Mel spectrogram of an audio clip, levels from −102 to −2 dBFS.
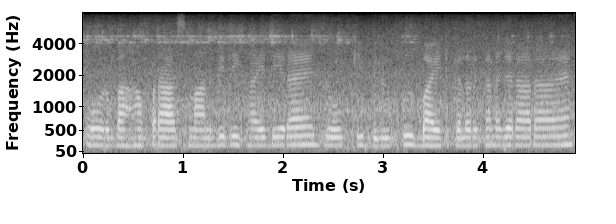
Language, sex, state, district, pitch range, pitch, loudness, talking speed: Hindi, female, Chandigarh, Chandigarh, 170-180 Hz, 175 Hz, -17 LUFS, 230 wpm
